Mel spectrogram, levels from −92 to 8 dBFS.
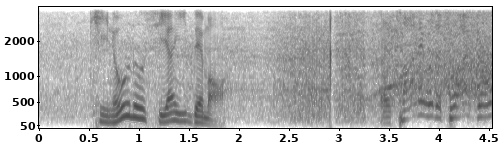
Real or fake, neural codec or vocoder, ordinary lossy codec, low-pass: fake; vocoder, 22.05 kHz, 80 mel bands, WaveNeXt; none; 3.6 kHz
